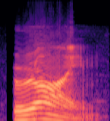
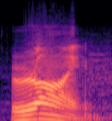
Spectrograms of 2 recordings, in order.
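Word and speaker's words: rhyme: हैं ठीक है और जब आ और एच का कॉमिनेशन होगा इसको भी देख लेते हैं राइम राइम राइम तो इन सब में आपने देखा कि हम एच को साइलेंट कर रहे हैं एच को ड्रॉप कर रहे हैं चलिए जी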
